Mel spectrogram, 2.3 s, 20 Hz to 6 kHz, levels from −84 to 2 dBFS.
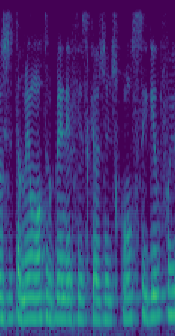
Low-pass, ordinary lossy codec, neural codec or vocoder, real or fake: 5.4 kHz; none; codec, 16 kHz, 8 kbps, FunCodec, trained on Chinese and English, 25 frames a second; fake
